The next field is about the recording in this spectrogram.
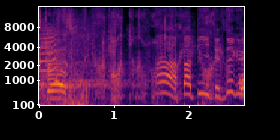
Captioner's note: big screams + Disgusting tentacles noises; gross mouth made sound effects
